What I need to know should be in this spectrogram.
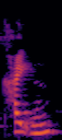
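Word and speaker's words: chitin: that we have is kiten not spelled the way it's pronounced so kiten is also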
